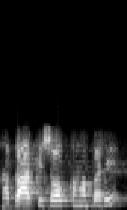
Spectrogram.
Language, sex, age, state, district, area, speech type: Hindi, female, 18-30, Madhya Pradesh, Hoshangabad, rural, conversation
